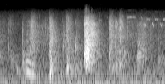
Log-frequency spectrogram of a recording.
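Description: Chairs are carried and set down with a series of hollow thuds and knocks, one heavier clunk standing out, against a faint background murmur.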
